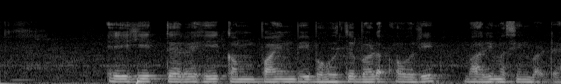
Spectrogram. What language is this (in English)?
Bhojpuri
